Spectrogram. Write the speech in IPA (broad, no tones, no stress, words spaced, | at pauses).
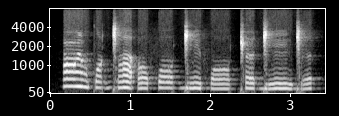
ʕẽtˤi ɡ͡ǁaʔɔ fɔːɡ͡ǁẽfɔː ǁœɡ͡ǁẽːɡ͡ǁə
